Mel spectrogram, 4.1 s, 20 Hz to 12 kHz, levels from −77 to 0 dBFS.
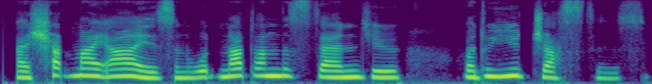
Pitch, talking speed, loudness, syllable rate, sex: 230 Hz, 190 wpm, -15 LUFS, 4.9 syllables/s, female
